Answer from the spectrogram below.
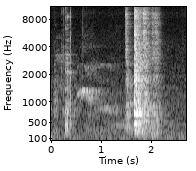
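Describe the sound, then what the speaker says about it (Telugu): A pan is set down on a kitchen stove with a couple of metallic clanks and scrapes, a short clatter first, then a louder ringing knock with a sliding scrape afterward. "ఇప్పుడు ఒక ప్యాన్ పెట్టుకోవాలి"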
